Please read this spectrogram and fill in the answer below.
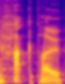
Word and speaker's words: Gakpo: Do you mean Hakpo? I'm not going to try and do the Dutch pronunciation. I'm going to call him Gakpo.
